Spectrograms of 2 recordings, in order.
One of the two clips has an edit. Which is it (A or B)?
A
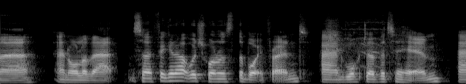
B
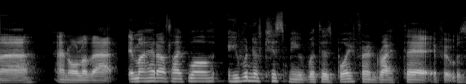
A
